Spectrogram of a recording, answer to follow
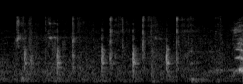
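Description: Table tennis rally: a quick, irregular series of sharp clicks as the celluloid-type ball is struck by the paddles and bounces on the table.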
